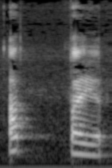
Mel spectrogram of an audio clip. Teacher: هنا لا تلفظ اللام وتدغم مع الحرف الأول من الاسم الذي أضيفت إليه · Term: الإدغام الشمسي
